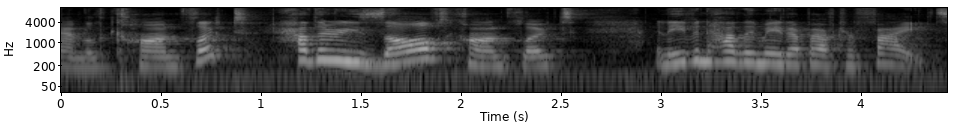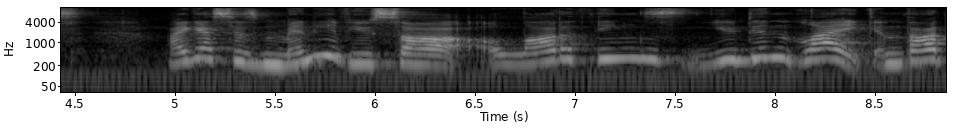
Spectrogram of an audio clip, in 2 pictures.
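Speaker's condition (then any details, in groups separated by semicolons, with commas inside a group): No condition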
